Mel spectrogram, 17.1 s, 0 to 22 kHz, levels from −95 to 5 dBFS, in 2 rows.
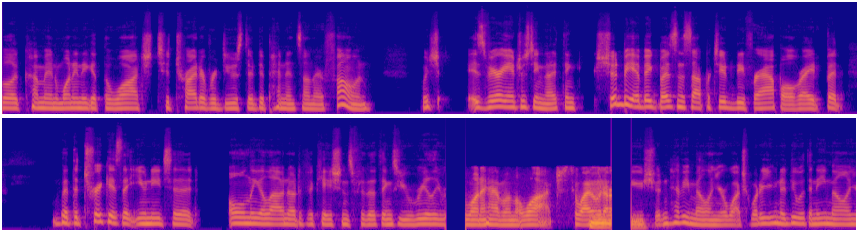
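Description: At 12.98 s the speech drops out for 200 ms, then returns dull and boxy, with nothing above 4.2 kHz, a level shift of roughly 5 dB and a new background noise well beneath it, until 14.84 s. The likely cause is the input switching to a poorer device.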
